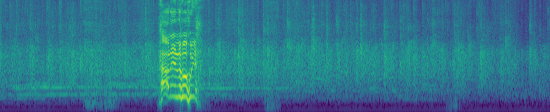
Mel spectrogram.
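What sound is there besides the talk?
audience clapping hands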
